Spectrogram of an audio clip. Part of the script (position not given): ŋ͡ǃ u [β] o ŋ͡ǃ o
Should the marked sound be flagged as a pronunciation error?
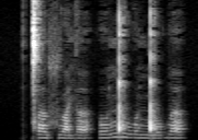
yes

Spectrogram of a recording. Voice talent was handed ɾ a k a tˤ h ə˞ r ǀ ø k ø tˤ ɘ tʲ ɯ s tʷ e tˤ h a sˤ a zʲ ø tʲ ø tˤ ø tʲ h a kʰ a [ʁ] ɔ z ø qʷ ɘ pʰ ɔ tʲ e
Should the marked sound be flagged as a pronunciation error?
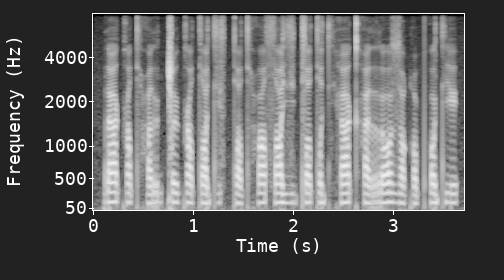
yes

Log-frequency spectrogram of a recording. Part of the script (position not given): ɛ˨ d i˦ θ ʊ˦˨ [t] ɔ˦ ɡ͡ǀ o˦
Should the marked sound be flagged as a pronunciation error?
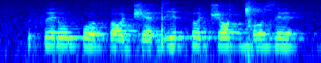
yes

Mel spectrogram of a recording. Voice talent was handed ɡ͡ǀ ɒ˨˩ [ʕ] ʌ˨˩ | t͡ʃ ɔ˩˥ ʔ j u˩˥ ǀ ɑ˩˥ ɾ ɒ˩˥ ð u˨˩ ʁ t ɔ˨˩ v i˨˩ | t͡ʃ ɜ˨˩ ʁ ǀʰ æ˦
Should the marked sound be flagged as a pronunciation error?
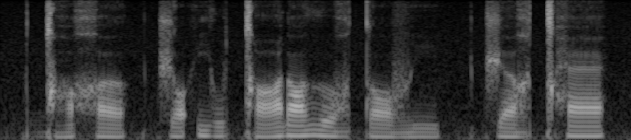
yes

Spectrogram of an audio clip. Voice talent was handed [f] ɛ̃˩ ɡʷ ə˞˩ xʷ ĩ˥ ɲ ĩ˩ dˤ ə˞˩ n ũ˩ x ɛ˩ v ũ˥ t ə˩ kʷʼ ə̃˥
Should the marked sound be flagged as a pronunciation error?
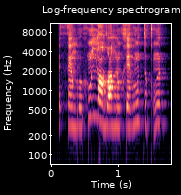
yes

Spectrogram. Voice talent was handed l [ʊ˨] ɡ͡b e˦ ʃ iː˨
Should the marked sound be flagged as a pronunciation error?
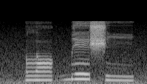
yes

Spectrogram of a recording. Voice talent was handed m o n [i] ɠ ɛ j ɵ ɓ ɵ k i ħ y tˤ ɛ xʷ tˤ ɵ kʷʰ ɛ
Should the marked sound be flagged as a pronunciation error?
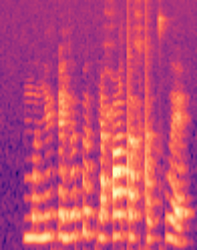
yes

